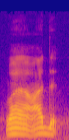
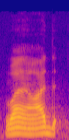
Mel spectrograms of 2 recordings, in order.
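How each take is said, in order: No difference in how they are said.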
